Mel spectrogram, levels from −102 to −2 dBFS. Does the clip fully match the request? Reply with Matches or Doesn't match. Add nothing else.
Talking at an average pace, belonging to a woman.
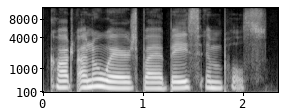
Matches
